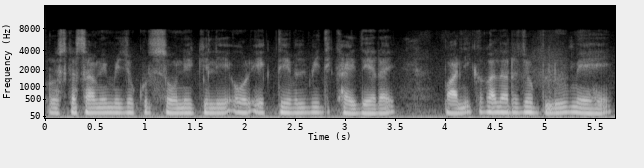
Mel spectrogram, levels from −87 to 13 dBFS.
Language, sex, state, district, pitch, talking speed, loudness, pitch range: Hindi, male, Arunachal Pradesh, Longding, 125 Hz, 240 wpm, -16 LUFS, 120-130 Hz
